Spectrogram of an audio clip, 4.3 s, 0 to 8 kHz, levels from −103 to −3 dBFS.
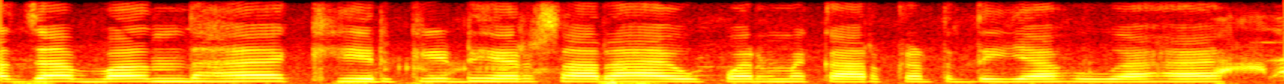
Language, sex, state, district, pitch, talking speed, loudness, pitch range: Hindi, female, Uttar Pradesh, Lucknow, 265 Hz, 180 wpm, -14 LUFS, 255-275 Hz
